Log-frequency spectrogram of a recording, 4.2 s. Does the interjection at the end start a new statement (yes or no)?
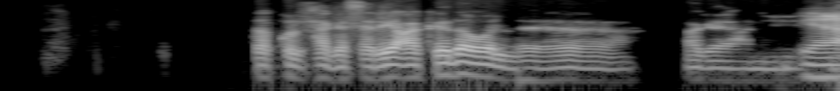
yes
